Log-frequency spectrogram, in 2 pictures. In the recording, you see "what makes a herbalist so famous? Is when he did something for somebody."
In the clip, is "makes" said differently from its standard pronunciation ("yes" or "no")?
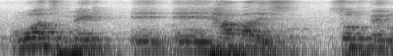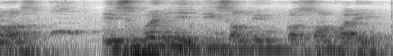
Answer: yes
